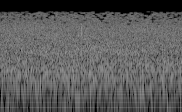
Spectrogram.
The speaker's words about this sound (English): We'll mute the sound of the river.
